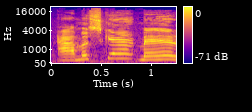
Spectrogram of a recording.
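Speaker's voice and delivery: high, stretched comic impression; slow, high-pitched mock boast; excited movie quote. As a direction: imitate a film character crowing it. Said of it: "And he's like".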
